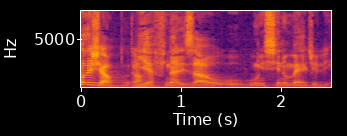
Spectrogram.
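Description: A man is speaking. His tone is bright and sharp. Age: 20s. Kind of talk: casual interview chat. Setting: studio.

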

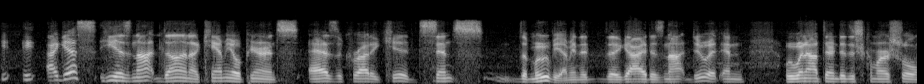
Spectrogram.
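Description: A man speaks at a moderate pace with an unremarkable speaking voice. His pitch is fairly high and varies in an ordinary way. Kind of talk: casual chat.

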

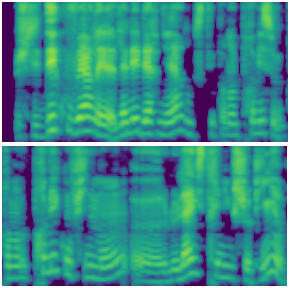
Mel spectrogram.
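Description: A woman speaks at a fairly quick pace with a fairly high pitch and lively intonation. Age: 30s. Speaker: category management professional. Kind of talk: interview. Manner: halting, many fillers.

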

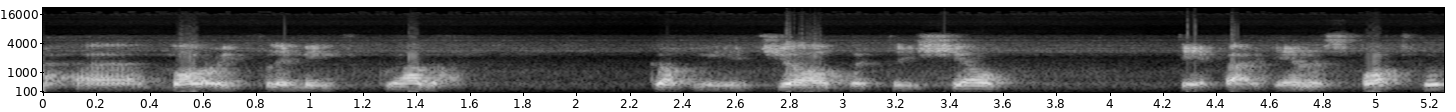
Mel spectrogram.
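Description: A man with an Australian accent talks at a moderate pace against noticeable background noise. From Victoria, Australia (Castlemaine area). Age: 70s. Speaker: retired footballer. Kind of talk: oral history interview. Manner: halting.

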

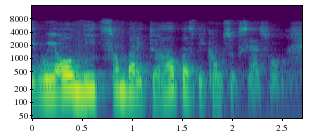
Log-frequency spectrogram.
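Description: Fairly quick speech with a Spanish accent. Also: man. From Ecuador (Quito), moved to US at 12. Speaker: entrepreneur and business coach. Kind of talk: interview.

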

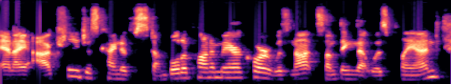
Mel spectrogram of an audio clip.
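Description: The tone is bright and sharp, with ordinary pitch variation. Delivery moves at a fairly quick pace. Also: woman. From Alaska, Anchorage. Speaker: recent graduate student. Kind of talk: interview.

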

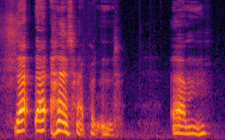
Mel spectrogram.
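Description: With an English accent, a woman speaks very slowly in a fairly low, dark, mellow tone and lively intonation. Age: 80s+. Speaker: mushroom expert and author. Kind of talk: interview.

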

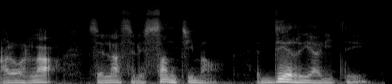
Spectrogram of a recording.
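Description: Somewhat breathy, a man speaks with a very deep, low pitch and a dark, mellow tone. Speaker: therapist. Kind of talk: informal lecture. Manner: rambling, repetitive, digressive.

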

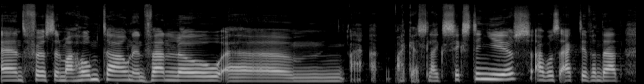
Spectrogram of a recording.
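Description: A woman at a medium pitch speaks in a Limburg accent. Her pace is fairly slow, with ordinary pitch variation. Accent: Dutch (Limburg) accent in English. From Netherlands, Limburg (Venlo). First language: Dutch. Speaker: politician. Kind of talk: interview. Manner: halting.

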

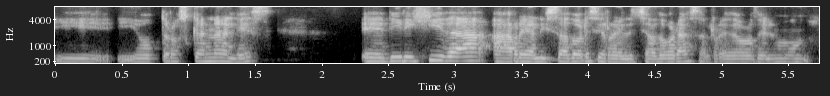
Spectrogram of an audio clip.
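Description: At a moderate pace, a woman speaks with fairly even intonation in an unremarkable speaking voice. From Mexico City. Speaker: film festival producer. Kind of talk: interview.

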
